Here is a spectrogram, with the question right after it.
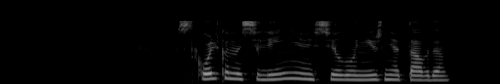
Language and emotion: Russian, neutral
